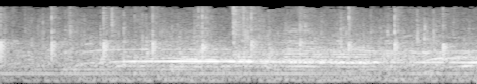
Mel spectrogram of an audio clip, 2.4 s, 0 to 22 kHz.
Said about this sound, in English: Whether you were on your front step, hanging out of a window, or out in your garden, at 2000 last Thursday, you probably heard the sound of applause, plus a bit of whistling and whooping. It probably made your skin tingle a little.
